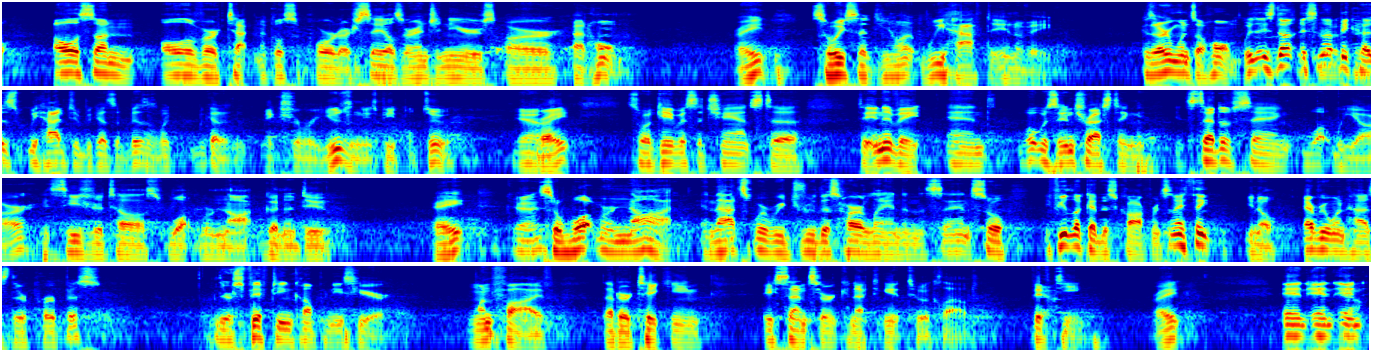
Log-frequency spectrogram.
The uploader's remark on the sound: Industrial Talk is onsite at the 30th Annual SMRP conference. Industrial Talk is onsite at the 30th Annual SMRP conference.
